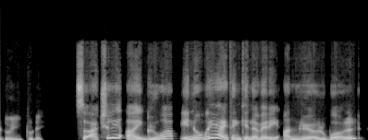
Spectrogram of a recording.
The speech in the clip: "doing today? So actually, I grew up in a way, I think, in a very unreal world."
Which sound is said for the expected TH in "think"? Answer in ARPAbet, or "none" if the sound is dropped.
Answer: T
